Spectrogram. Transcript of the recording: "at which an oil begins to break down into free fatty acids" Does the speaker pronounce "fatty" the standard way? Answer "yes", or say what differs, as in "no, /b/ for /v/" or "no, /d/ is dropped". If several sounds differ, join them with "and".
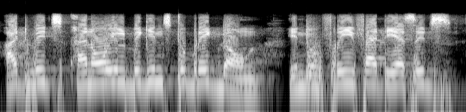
yes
